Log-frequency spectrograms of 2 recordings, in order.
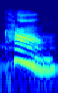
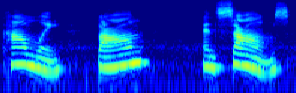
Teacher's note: The A will have its broad sound of ah, and the L will be silent.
